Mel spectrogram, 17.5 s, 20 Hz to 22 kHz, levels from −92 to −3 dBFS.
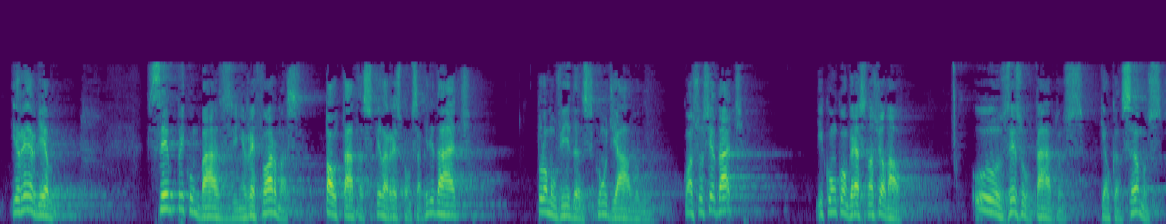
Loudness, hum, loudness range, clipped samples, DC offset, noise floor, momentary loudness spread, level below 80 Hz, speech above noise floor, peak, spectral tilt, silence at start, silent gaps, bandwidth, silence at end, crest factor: -28 LUFS; none; 5 LU; under 0.1%; under 0.1%; -70 dBFS; 18 LU; -66 dBFS; 43 dB; -8 dBFS; -4 dB/octave; 0.2 s; none; 8 kHz; 0 s; 20 dB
